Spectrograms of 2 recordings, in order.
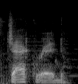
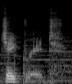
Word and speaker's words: Jacred: I mean, mine is uh I pronounce mine as Jack Red, like Jack and Red, but apparently when I follow people on stream, some of them pronounce it Jacred, like like Jake Paul, but no, I don't get it from Jake Paul. I get it from Jack Black.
